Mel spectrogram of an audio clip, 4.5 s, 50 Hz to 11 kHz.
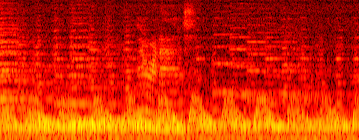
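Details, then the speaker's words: Fetal heartbeat on Doppler at 19 weeks of pregnancy: fast, rhythmic whooshing pulses near 140 a minute, within the usual 120 to 140 range; the baby moves, so the signal sometimes drops. "Isn't that adorable? My baby has a heartbeat. So the heartbeat is usually between like 120 and 140."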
